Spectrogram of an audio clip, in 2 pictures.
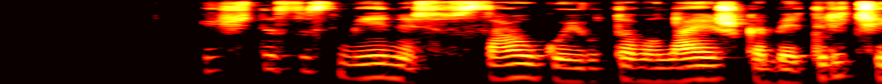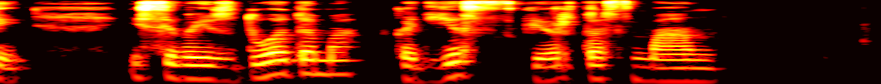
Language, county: Lithuanian, Telšiai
